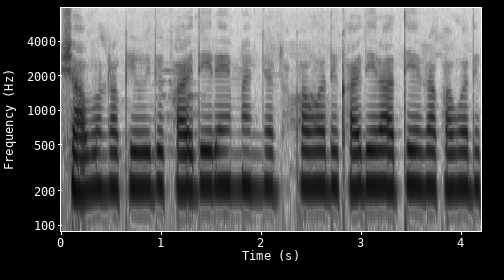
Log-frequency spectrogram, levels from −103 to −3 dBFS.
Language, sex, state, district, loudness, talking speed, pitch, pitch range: Hindi, male, Chhattisgarh, Raigarh, -16 LUFS, 255 wpm, 215 Hz, 210-220 Hz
